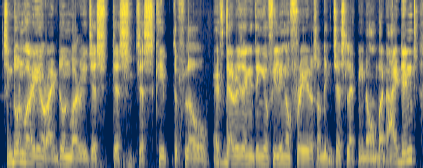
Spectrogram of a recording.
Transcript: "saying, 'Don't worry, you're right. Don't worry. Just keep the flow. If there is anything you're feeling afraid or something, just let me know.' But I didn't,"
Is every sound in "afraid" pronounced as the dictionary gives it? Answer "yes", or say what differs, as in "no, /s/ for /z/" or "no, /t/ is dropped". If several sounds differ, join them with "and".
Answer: yes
